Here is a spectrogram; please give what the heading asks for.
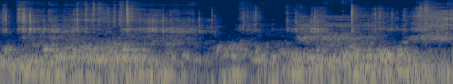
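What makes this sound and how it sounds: Long red nails rub and scratch a small, hollow, white spiky spiral seashell with brown spots. The result is a steady, dense rasping scrape with a low rumble underneath and brighter crackly scratches on top. It briefly softens around the two-second mark before the scratching picks up again.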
